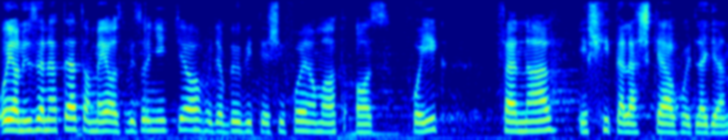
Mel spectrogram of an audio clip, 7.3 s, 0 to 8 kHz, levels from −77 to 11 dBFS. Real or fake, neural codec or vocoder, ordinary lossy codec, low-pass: fake; codec, 16 kHz, 4 kbps, X-Codec, HuBERT features, trained on balanced general audio; none; none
